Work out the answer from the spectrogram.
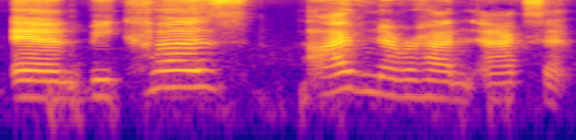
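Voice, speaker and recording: An older American woman hosting a livestream, chatting in a rambling, excitable way. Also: mid-range voice, measured pace. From United States. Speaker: livestream host. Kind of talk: casual chat. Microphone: streaming setup.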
